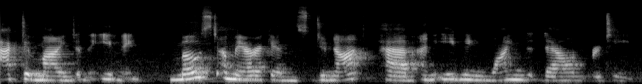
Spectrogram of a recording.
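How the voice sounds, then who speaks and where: A woman is talking, her voice somewhat breathy. Her pitch sits fairly high. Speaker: quantum biofeedback practitioner. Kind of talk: live stream demo talk. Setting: live video stream. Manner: fast.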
